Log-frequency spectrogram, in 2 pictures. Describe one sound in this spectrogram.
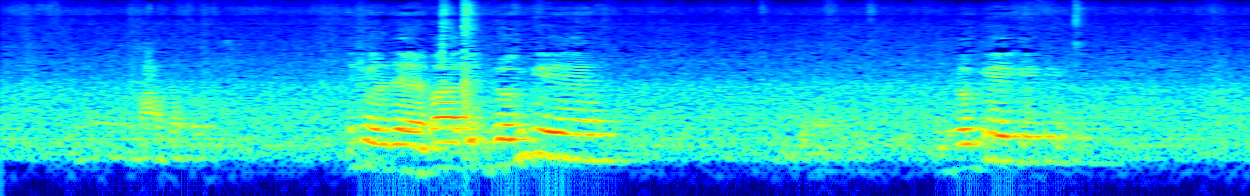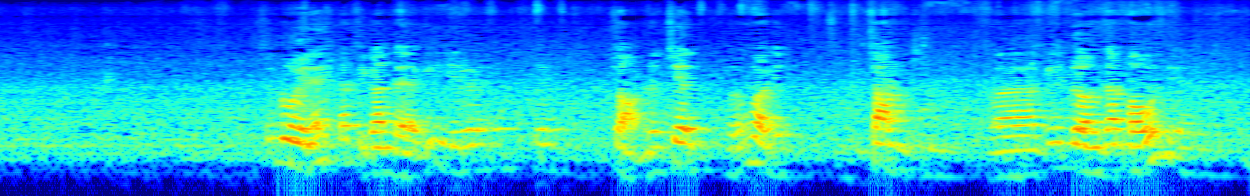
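A man speaks in short bursts, explaining calmly close by.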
